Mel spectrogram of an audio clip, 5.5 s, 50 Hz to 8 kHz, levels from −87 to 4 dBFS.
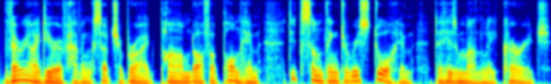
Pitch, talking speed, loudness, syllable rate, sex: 110 Hz, 230 wpm, -19 LUFS, 6.8 syllables/s, male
